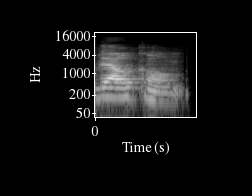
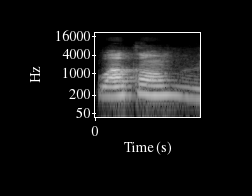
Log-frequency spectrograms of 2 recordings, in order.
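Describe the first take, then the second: First: "welcome" said "velcome"; accented "welcome" with a V. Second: Said in the usual way. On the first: Shown as a demonstration. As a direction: start "welcome" with a V sound. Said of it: "we say V's". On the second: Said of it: "Anything with W".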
